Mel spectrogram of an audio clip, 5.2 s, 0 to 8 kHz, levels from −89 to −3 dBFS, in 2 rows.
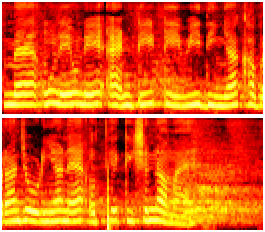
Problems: constant background noise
